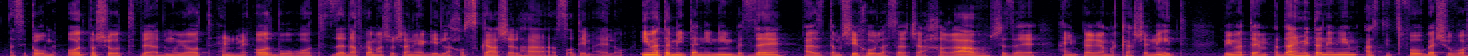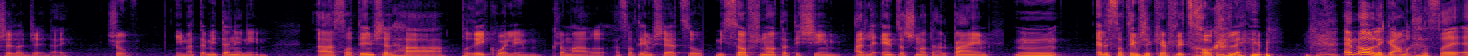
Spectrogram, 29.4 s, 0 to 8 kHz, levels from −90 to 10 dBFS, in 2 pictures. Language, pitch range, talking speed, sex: Hebrew, 90-110 Hz, 130 wpm, male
